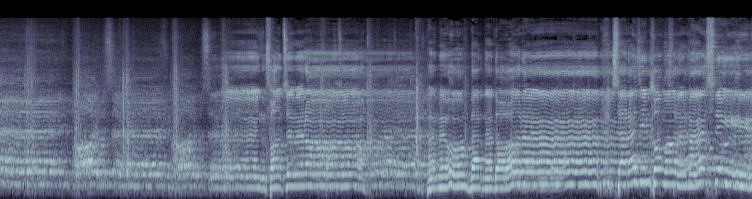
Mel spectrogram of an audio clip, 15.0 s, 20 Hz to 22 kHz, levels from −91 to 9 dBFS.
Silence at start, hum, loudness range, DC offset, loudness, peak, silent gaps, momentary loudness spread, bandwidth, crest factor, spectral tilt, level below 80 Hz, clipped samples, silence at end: 0 s; none; 6 LU; under 0.1%; -16 LUFS; 0 dBFS; none; 8 LU; 16 kHz; 16 dB; -2.5 dB/octave; -62 dBFS; under 0.1%; 0 s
